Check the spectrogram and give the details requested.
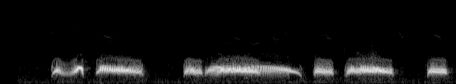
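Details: Spotted dove, a trained decoy bird meeting a wild bird and a female on the 2 September holiday, giving low, hoarse cooing phrases: a short doubled note, then a long drawn-out coo that slides downward, repeated with short pauses.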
